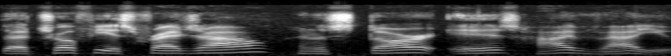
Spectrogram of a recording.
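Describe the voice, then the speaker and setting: In a Texas accent, a man speaks at a very slow pace. His bright, sharp tone stays relaxed. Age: 40s. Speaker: gaming streamer. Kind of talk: gameplay live stream commentary. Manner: casual, relaxed.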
